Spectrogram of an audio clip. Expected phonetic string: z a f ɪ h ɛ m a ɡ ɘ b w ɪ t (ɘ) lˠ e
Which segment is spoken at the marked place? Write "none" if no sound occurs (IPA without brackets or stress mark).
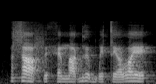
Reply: e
